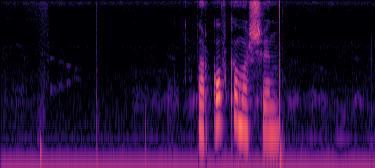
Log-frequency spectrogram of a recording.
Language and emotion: Russian, neutral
